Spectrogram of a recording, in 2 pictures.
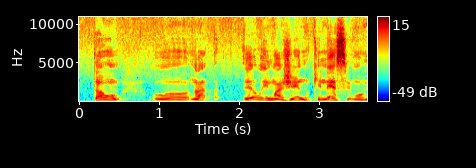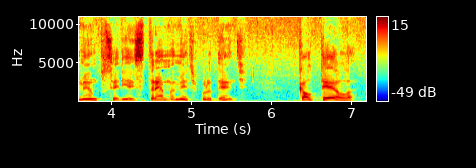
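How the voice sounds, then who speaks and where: A moderate pace with very wide pitch swings. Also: man. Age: 60s. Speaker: audience member. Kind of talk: audience question at debate. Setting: TV studio with audience.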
